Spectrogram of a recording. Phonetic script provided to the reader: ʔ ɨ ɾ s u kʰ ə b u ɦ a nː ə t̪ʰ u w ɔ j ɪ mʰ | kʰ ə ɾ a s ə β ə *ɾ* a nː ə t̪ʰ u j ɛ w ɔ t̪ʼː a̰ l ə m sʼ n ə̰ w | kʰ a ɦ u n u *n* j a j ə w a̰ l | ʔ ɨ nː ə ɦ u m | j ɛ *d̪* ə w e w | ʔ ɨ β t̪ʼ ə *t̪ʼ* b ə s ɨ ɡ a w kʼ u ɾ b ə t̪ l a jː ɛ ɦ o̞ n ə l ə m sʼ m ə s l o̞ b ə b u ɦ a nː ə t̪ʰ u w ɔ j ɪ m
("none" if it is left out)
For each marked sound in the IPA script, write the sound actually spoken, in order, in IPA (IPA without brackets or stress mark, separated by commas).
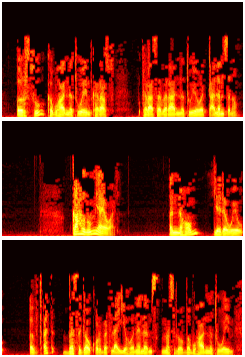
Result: ɾ, m, d̪, t̪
